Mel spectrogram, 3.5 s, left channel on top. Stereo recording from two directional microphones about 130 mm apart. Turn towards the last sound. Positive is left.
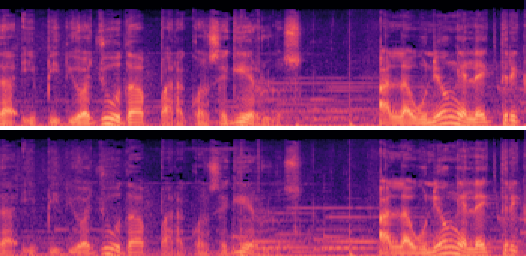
turn(degrees=10)  # may be behind; listen again after turning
